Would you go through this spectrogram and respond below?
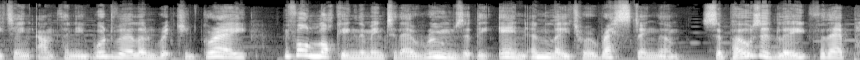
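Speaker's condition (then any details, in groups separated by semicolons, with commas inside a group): No condition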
